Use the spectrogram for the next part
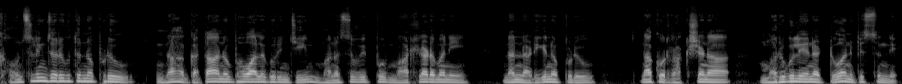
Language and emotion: Telugu, fearful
